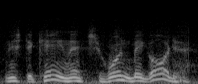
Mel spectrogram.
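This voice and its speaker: A man's voice: fairly high pitch, animated, mellow, a little hiss or hum, close to an everyday voice, poor audio. A man playing a hesitant, shady shopkeeper. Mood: wary. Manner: hesitant, halting, fawning. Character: nervous shady hardware store salesman. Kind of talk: 1940s radio acting.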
